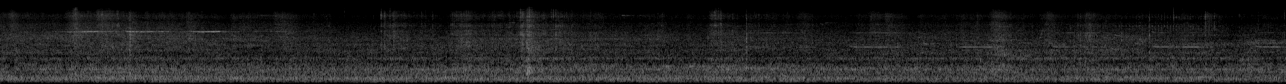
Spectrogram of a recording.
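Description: Steady outdoor background noise, with short high peeps in the first two seconds and again in the last few seconds, and a single sharp click about five seconds in.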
